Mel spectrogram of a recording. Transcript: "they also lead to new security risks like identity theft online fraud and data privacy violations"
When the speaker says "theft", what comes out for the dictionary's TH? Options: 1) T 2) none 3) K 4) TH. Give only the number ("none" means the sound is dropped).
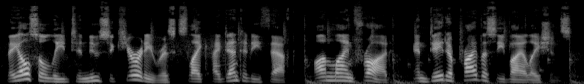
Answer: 4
